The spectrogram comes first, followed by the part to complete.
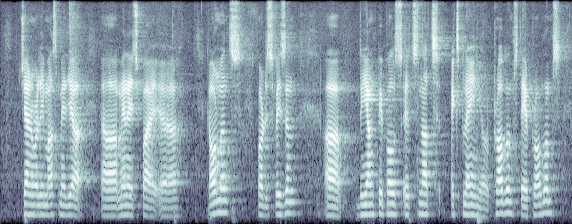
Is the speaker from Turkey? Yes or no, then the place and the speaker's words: yes; Turkey; English is a second language; Dear delegates … from Turkey.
